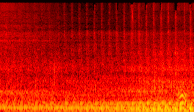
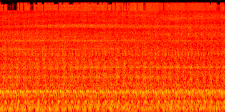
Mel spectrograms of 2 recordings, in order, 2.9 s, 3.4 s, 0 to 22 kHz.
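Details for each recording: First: 1964 Olson Kurbside step van, 223 inline-six Ford, first start after 29 years on fresh fuel with choke held, borrowed battery: deep low idle around three pulses a second with an uneven, lumpy beat; runs but roughly. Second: 1964 Olson Kurbside step van with a Ford 223 inline-six, first start after sitting 29 years, on fresh fuel with the choke held. It settles into a steady, even, smooth low idle with no knocks or misses; normal idle.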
